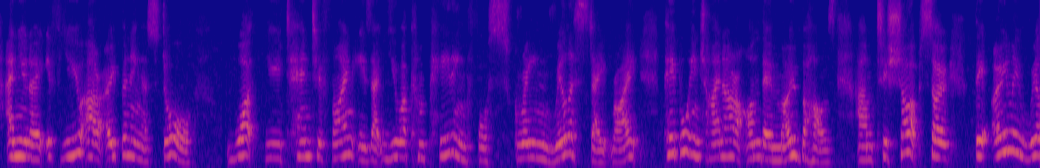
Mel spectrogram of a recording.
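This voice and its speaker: Speaking fairly slowly with an Australian accent, a woman uses a fairly high pitch and ordinary pitch variation. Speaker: business consultant. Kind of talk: webinar talk. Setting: online webinar.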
